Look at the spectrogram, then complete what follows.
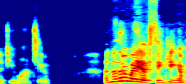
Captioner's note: pause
